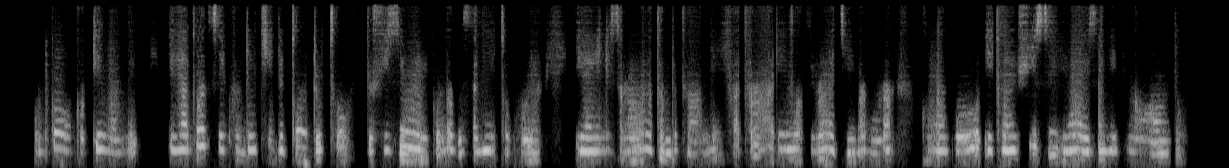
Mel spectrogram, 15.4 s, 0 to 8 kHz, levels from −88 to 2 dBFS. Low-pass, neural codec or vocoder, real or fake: 7.2 kHz; codec, 44.1 kHz, 0.9 kbps, DAC; fake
